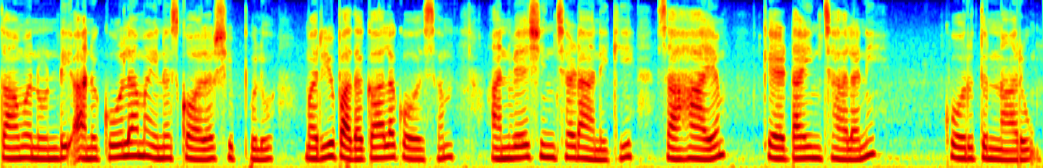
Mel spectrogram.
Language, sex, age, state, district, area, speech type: Telugu, female, 45-60, Andhra Pradesh, Kakinada, rural, spontaneous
